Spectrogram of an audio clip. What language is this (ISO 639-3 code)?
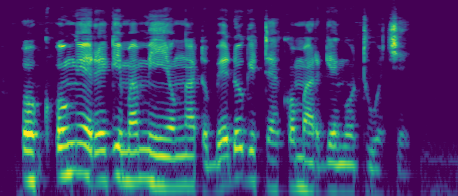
luo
